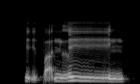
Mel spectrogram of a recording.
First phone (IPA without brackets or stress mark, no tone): ḭ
